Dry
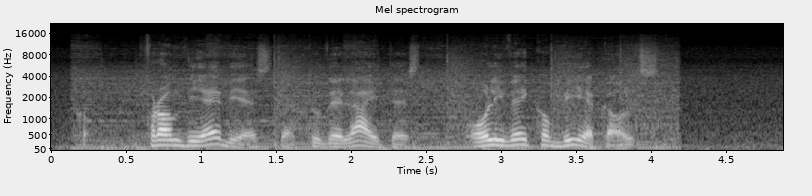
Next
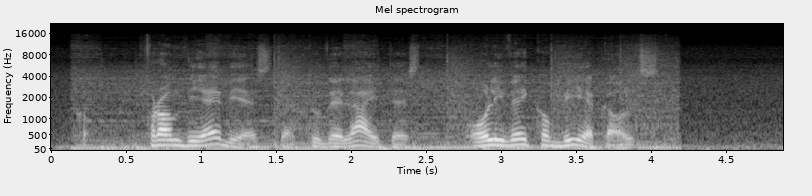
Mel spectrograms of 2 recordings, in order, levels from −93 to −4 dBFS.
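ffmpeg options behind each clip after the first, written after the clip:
ffmpeg -i in.wav -af "equalizer=frequency=66:width=0.49:gain=9,volume=2dB" out.wav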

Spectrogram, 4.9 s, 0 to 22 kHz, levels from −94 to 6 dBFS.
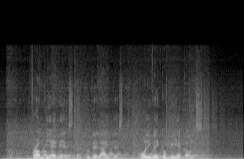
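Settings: ffmpeg -i in.wav -af "aecho=1:1:156|312|468|624|780:0.266|0.128|0.0613|0.0294|0.0141,volume=2dB" out.wav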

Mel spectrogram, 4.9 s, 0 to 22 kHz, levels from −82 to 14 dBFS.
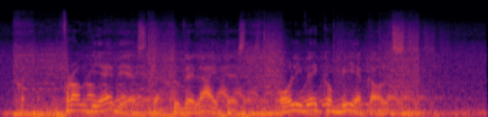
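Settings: ffmpeg -i in.wav -af "acompressor=threshold=-22dB:ratio=12,volume=7dB" out.wav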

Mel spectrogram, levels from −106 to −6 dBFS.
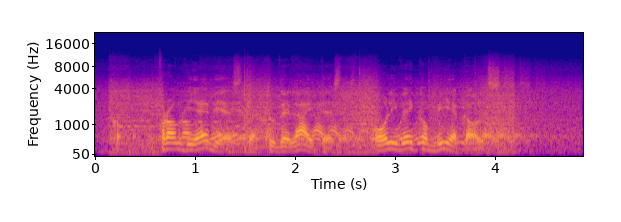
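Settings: ffmpeg -i in.wav -af "highpass=440,lowpass=3800,volume=-6.5dB" out.wav

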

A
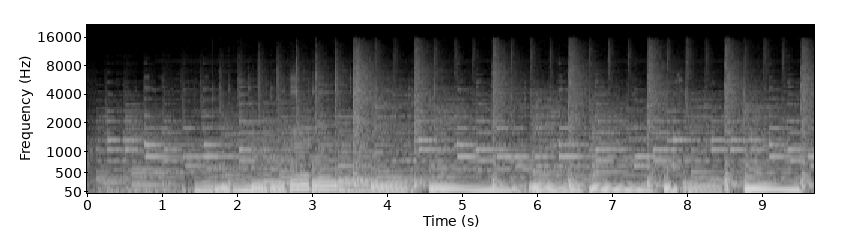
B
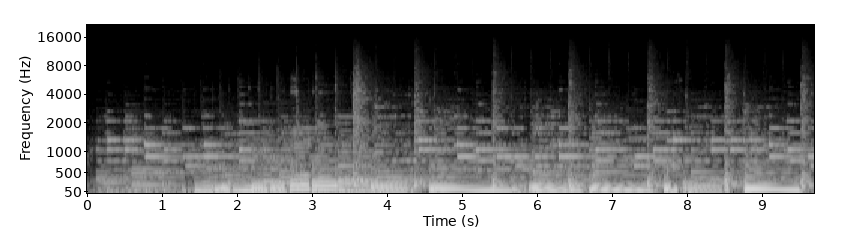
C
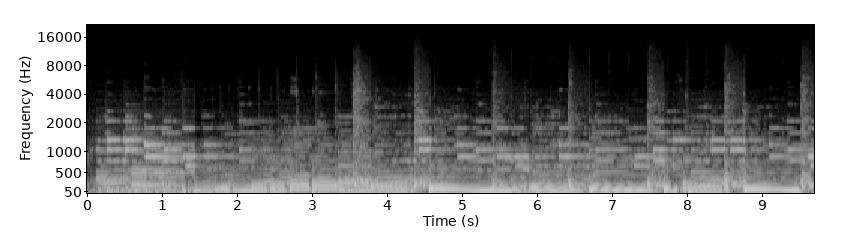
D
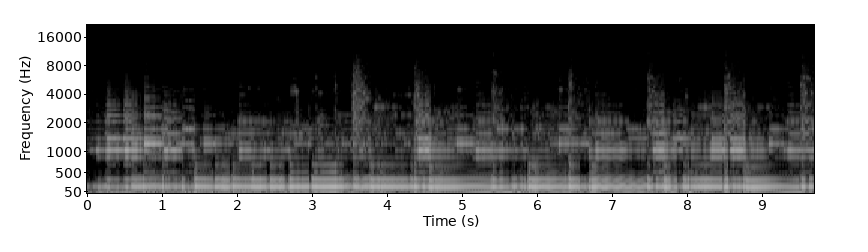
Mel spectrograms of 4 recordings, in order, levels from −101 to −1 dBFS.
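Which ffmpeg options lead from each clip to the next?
ffmpeg -i in.wav -af "afftdn=noise_reduction=19:noise_floor=-41" out.wav
ffmpeg -i in.wav -af "acompressor=threshold=-31dB:ratio=12,volume=7.5dB" out.wav
ffmpeg -i in.wav -af "afftfilt=real='re*(1-between(b*sr/4096,250,1000))':imag='im*(1-between(b*sr/4096,250,1000))':win_size=4096:overlap=0.75,afftfilt=real='hypot(re,im)*cos(PI*b)':imag='0':win_size=1024:overlap=0.75,aeval=exprs='(tanh(31.6*val(0)+0.65)-tanh(0.65))/31.6':channel_layout=same,volume=1dB" out.wav

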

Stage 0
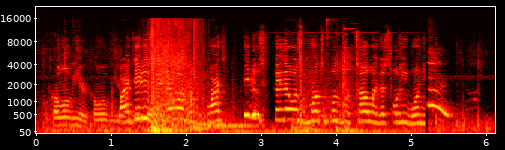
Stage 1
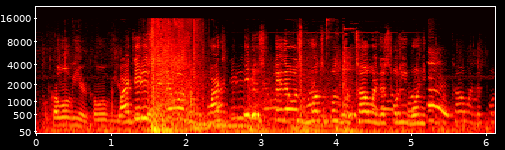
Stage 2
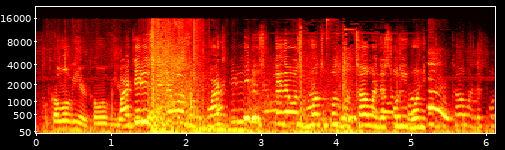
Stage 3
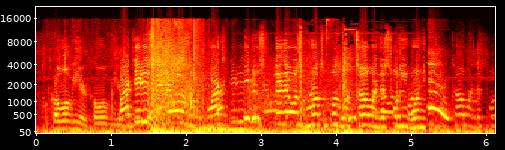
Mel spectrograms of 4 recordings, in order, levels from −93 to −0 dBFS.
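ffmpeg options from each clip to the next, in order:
ffmpeg -i in.wav -filter_complex "[0:a]asplit=2[link_01][link_02];[link_02]adelay=1283,volume=-10dB,highshelf=frequency=4000:gain=-28.9[link_03];[link_01][link_03]amix=inputs=2:normalize=0" out.wav
ffmpeg -i in.wav -filter_complex "[0:a]asplit=2[link_01][link_02];[link_02]alimiter=limit=-24dB:level=0:latency=1:release=349,volume=2dB[link_03];[link_01][link_03]amix=inputs=2:normalize=0,afreqshift=-100,volume=8dB" out.wav
ffmpeg -i in.wav -filter_complex "[0:a]equalizer=frequency=260:width_type=o:width=2:gain=-14.5,acrossover=split=310|2200[link_01][link_02][link_03];[link_02]asoftclip=type=hard:threshold=-22.5dB[link_04];[link_01][link_04][link_03]amix=inputs=3:normalize=0,volume=3.5dB" out.wav

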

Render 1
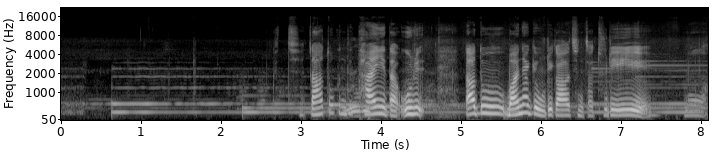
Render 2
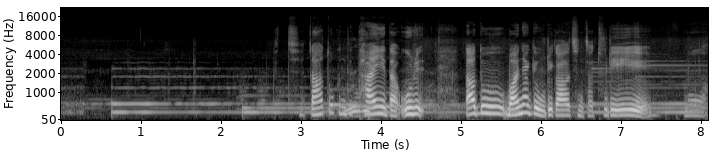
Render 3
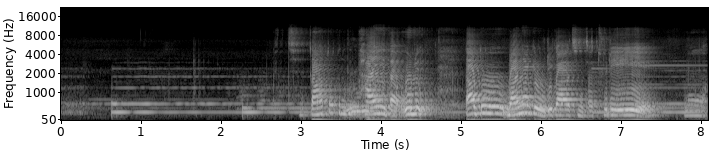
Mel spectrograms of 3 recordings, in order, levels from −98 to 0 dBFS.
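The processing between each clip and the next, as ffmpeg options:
ffmpeg -i in.wav -af "tiltshelf=frequency=1500:gain=4" out.wav
ffmpeg -i in.wav -af "asoftclip=type=tanh:threshold=-21dB,aecho=1:1:62|124|186|248|310|372:0.422|0.215|0.11|0.0559|0.0285|0.0145,aresample=22050,aresample=44100" out.wav

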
